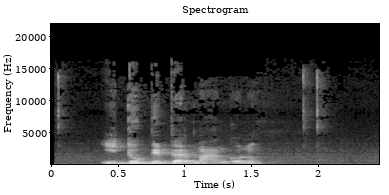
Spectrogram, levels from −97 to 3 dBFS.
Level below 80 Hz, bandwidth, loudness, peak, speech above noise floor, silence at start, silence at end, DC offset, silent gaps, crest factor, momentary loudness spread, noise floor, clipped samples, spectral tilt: -48 dBFS; 16 kHz; -19 LUFS; -2 dBFS; 29 dB; 0.4 s; 0.9 s; under 0.1%; none; 18 dB; 12 LU; -46 dBFS; under 0.1%; -7 dB/octave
